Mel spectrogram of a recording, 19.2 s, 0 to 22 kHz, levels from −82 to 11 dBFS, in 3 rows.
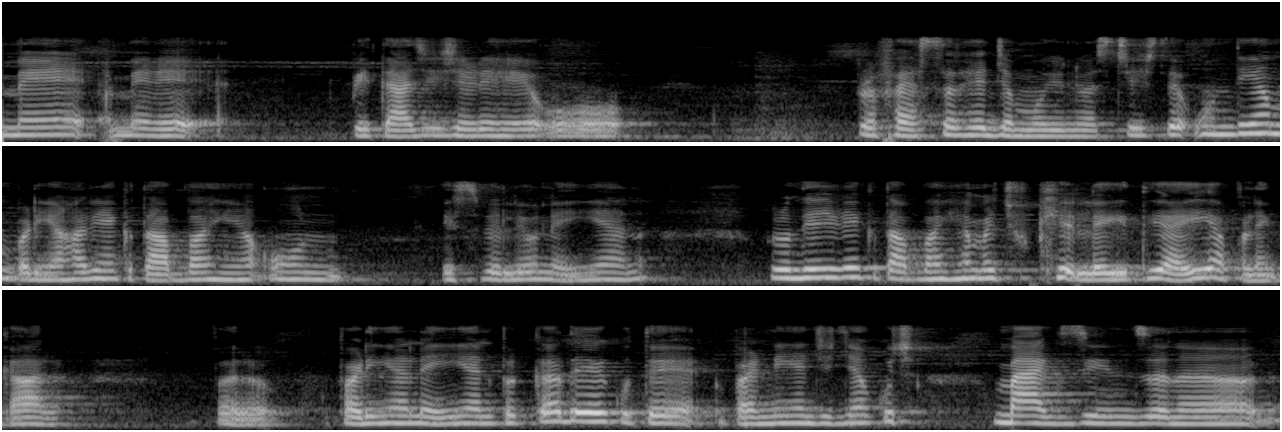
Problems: echo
